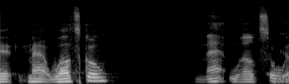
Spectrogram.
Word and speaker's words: Waletzko: Matt Waletzko, right? Did I say his name right? I think that's how you say it, Matt Waletzko.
